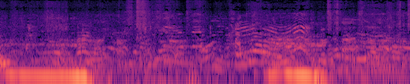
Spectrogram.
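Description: A lion grunts deeply in short bursts.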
